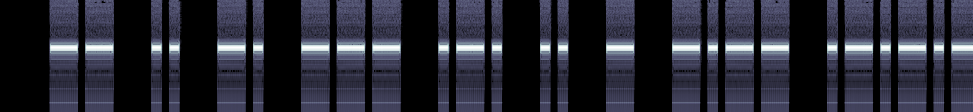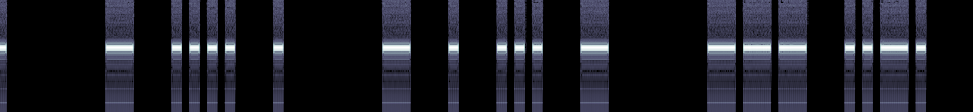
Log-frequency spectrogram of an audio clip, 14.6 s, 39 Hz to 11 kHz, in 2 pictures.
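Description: Morse code, heard as a keyed tone, about 18 wpm, spaced as for 15 wpm, 1000 Hz. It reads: MINORITY. THE TEST OF
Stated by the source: Morse practice sent at 15 wpm.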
